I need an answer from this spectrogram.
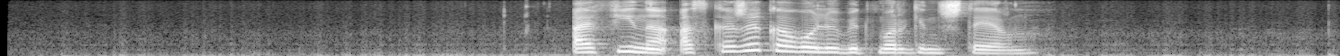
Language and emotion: Russian, neutral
